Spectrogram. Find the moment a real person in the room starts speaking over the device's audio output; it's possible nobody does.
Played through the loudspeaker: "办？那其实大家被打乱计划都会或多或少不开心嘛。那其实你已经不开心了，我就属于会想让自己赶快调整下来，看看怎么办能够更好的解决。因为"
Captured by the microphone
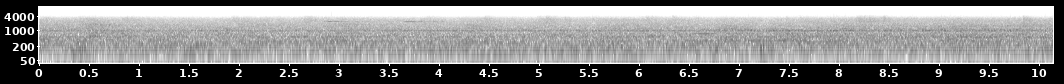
none

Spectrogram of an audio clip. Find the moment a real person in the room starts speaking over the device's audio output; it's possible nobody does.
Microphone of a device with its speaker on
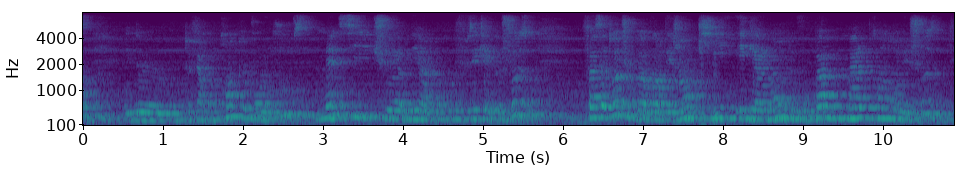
7.7 s

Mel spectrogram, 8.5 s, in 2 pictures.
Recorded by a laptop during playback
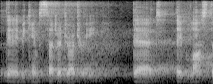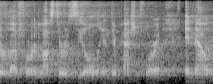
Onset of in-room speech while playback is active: none

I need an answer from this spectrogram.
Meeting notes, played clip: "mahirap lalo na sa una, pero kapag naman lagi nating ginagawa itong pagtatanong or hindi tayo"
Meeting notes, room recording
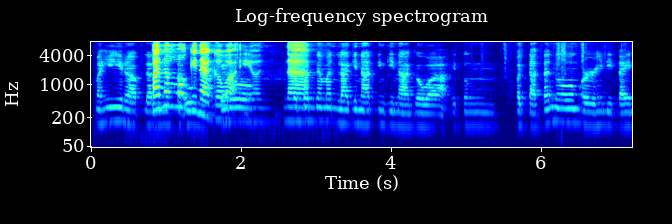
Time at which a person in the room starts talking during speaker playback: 0.8 s

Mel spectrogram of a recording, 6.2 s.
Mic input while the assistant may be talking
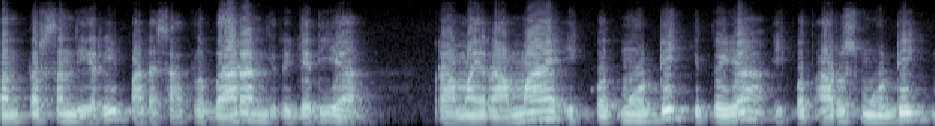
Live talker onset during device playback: none

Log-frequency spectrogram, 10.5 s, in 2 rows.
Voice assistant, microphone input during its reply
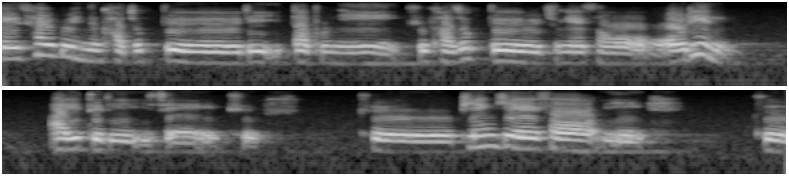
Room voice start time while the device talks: none

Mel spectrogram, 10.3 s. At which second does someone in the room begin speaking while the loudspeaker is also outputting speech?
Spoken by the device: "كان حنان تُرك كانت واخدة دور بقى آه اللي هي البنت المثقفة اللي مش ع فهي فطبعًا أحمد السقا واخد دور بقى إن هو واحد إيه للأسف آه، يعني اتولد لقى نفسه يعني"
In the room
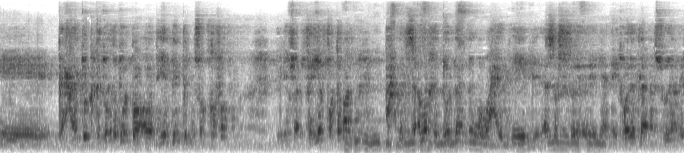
5.1 s

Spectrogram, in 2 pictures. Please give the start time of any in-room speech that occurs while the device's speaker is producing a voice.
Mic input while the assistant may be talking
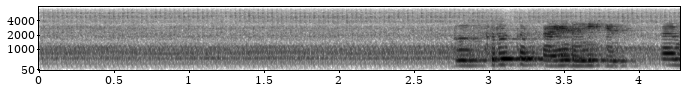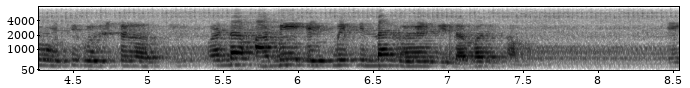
none

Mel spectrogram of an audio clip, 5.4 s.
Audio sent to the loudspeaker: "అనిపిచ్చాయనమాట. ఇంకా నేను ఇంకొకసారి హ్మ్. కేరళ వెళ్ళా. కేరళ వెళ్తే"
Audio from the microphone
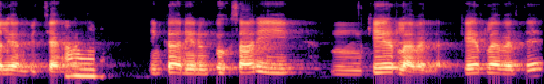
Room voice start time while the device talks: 0.7 s

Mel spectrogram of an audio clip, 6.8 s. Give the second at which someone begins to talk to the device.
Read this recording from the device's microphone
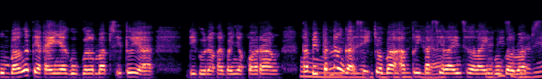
3.8 s

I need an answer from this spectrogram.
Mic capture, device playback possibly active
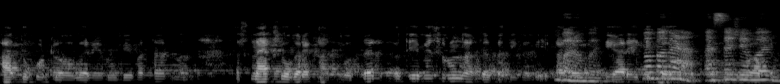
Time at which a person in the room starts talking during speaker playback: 5.6 s

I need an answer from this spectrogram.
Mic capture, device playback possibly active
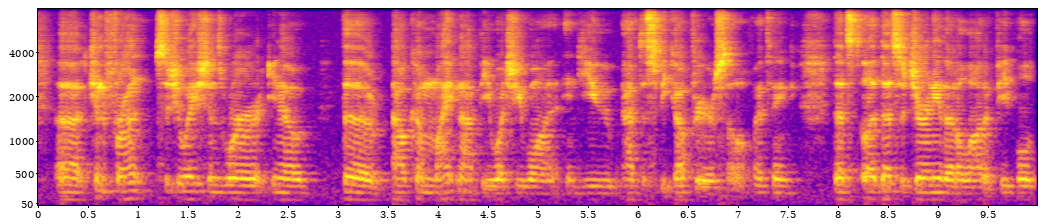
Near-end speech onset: none

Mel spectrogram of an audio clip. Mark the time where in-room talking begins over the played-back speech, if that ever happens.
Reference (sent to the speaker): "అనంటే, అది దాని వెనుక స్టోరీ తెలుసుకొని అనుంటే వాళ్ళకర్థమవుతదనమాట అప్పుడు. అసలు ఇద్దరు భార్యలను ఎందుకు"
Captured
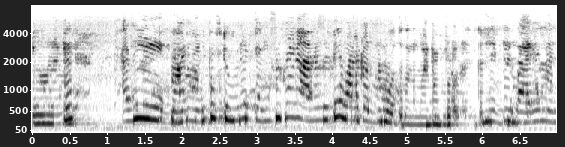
none

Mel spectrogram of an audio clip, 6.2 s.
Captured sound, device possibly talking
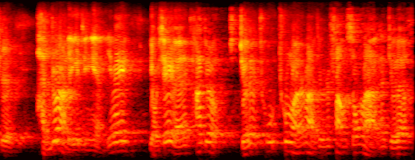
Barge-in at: none

